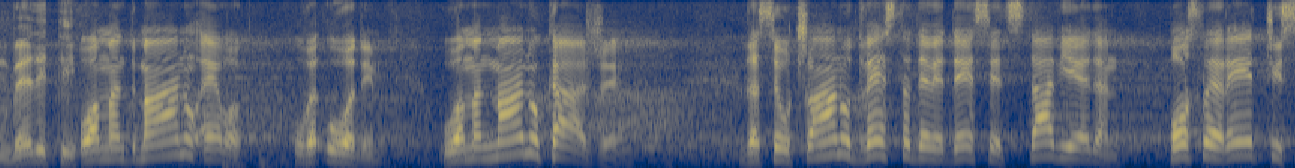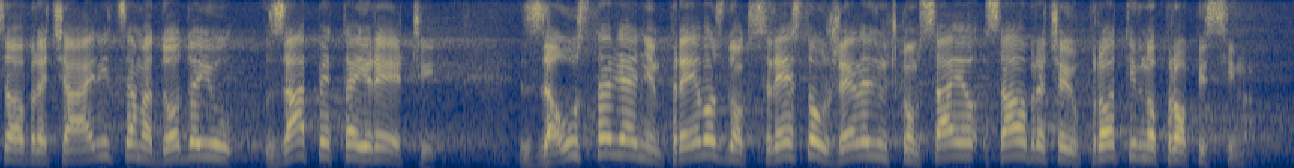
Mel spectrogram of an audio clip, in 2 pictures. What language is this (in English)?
Serbian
